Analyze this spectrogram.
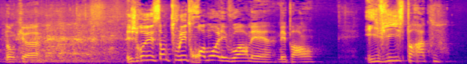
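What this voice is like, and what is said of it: Slight Toulouse accent. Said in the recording (French): “Je viens de Toulouse à la base. Ouais, ça s'entend un peu.”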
